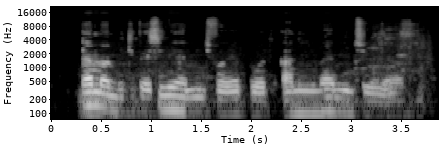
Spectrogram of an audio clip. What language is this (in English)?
Nigerian Pidgin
